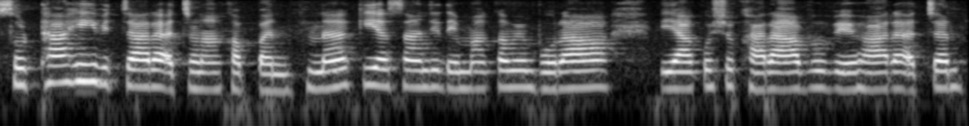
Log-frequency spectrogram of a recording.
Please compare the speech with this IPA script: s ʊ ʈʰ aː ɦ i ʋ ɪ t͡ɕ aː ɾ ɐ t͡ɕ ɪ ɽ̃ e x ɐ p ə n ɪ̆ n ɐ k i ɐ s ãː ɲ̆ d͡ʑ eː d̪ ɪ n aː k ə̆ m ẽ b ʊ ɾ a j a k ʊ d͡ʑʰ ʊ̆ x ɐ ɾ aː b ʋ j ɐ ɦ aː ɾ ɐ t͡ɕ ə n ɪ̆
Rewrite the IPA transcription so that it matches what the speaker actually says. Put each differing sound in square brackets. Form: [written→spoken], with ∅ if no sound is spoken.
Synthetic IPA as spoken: s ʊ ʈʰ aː ɦ i ʋ ɪ t͡ɕ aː ɾ ɐ t͡ɕ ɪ ɽ̃ [e→a] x ɐ p ə n ɪ̆ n ɐ k i ɐ s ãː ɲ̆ d͡ʑ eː d̪ ɪ [n→m] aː k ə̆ m ẽ b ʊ ɾ a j a k ʊ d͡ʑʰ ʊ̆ x ɐ ɾ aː b ʋ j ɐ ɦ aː ɾ ɐ t͡ɕ ə n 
